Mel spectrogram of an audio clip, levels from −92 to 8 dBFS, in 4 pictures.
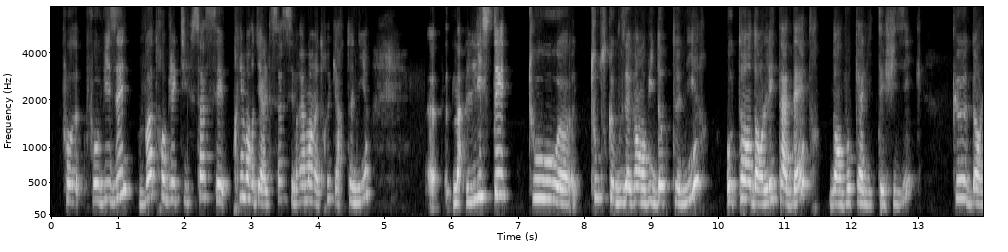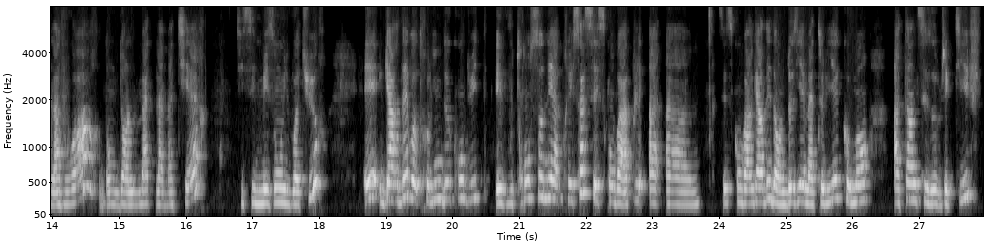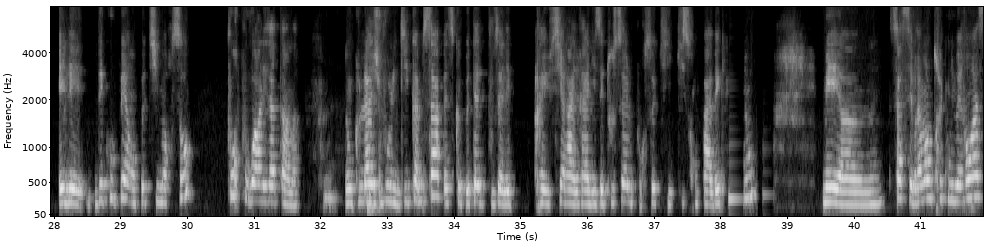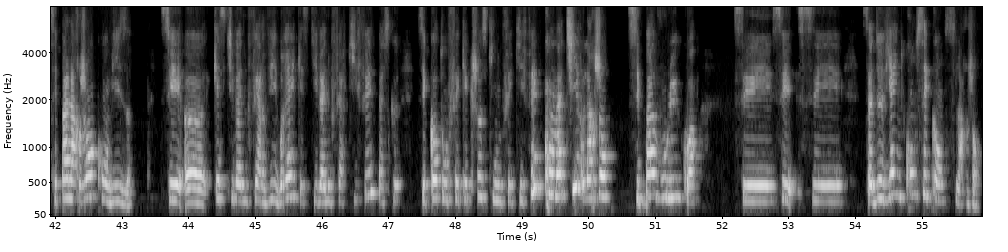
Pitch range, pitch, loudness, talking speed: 205-300 Hz, 245 Hz, -17 LUFS, 185 wpm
